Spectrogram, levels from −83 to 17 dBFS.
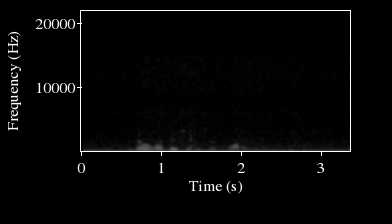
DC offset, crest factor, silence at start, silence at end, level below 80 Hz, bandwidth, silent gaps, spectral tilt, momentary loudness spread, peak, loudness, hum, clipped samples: under 0.1%; 18 dB; 0.05 s; 0 s; -58 dBFS; 16.5 kHz; none; -5.5 dB/octave; 11 LU; -36 dBFS; -54 LUFS; 60 Hz at -55 dBFS; under 0.1%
